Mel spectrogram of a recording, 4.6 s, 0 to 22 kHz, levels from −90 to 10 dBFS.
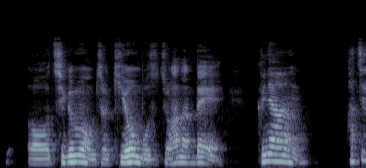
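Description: A speech recording with no audible technical faults.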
